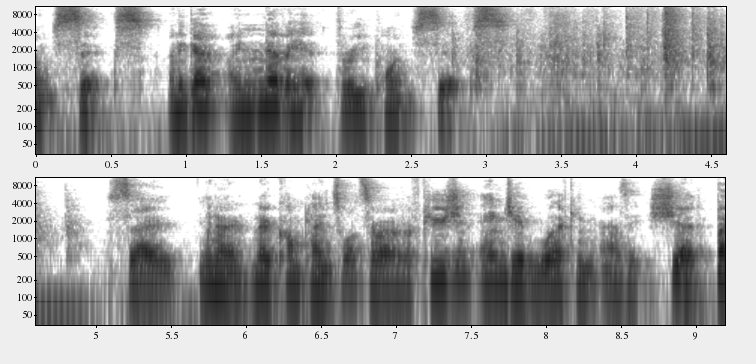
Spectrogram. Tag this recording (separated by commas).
inside a small room, Speech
